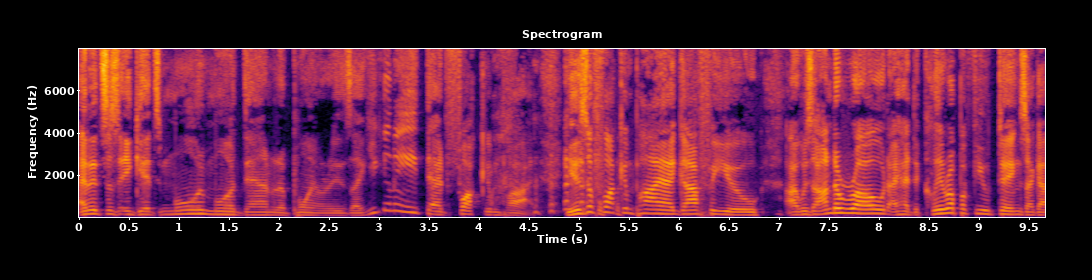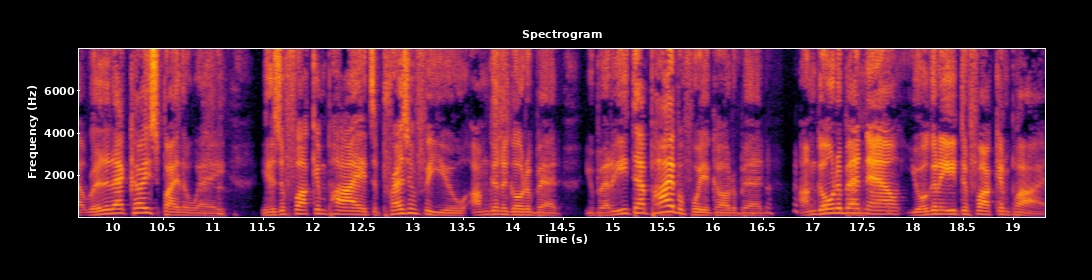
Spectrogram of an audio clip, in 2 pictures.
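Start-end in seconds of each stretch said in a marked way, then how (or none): 2.9-19.3 put-on Staten Island New York accent, playing evil. Retelling what the jolly old lawyer says later on, Staten Island-style voice. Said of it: "he is really Staten Island dumping this thing".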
